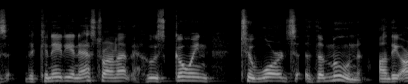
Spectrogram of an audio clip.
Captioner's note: speaking French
